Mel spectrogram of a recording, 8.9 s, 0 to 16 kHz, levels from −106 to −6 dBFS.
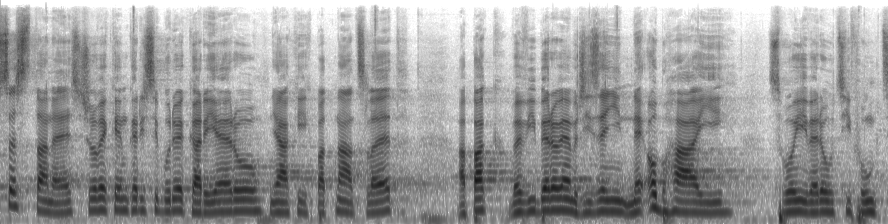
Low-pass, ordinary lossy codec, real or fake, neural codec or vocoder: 14.4 kHz; AAC, 96 kbps; real; none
